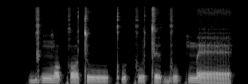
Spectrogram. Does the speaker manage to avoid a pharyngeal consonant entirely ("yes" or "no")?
yes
